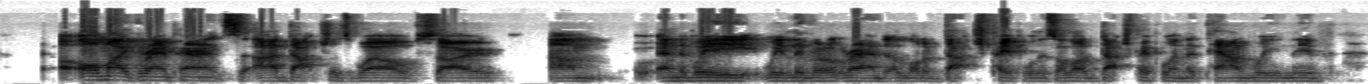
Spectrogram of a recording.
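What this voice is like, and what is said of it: Australian accent. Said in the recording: “from your accent, it's more or less obvious you have an Antipodean origin ... So I'm assuming you're Australian ... I, I, can't hide it with my accent”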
